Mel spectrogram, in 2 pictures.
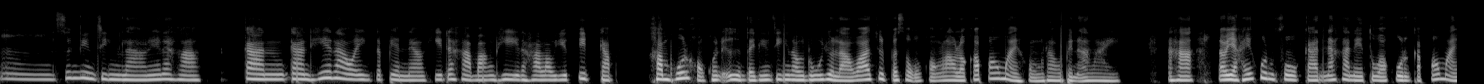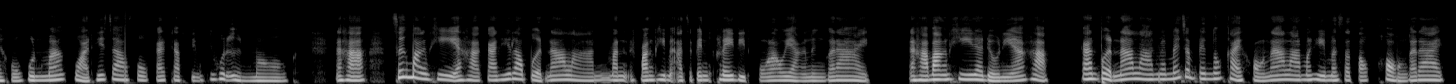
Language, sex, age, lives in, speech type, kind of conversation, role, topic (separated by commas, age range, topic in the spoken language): Thai, female, 35-39, Thailand, conversation, advice, advisor, ฉันควรทำอย่างไรเมื่อเจอกับความล้มเหลวชั่วคราวเพื่อไม่ให้เสียขวัญและกลับมาสู้ได้อีกครั้ง?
